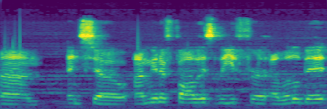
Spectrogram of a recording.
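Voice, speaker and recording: A man speaks with an American accent over music playing in the background. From Maine, US (Portland). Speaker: student contestant. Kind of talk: interview. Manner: hesitant, many fillers.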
